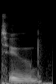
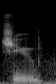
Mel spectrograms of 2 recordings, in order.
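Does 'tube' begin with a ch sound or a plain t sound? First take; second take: plain t; ch sound. First: The word starts with a plain t sound. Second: The word starts with a ch sound. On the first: The speaker calls it wrong. "not tube" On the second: The speaker calls it right. "like a C H tube"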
